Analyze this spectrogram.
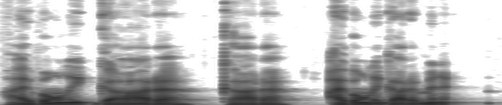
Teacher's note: a minute I've only got a minute got the T and got is between vowels so it's a fast D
